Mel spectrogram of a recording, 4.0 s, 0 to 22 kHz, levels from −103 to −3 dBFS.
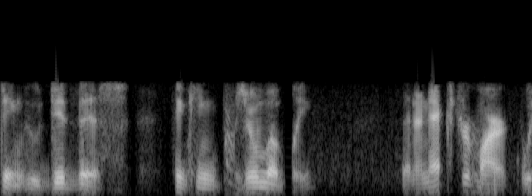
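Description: The whole recording has passed through a low-rate speech codec that models the voice with a vocal tract filter and pulse excitation instead of preserving the waveform. What comes through is a line band of about 300 Hz to 3.7 kHz with plainly audible codec damage, a rough, slightly synthetic edge that fits an 8 kbit/s G.729-type codec.

From 1.70 to 1.80 s there is VoIP packet loss concealed by the speech codec. About 60 ms of audio never arrived, which fits three lost packets. The decoder filled the gap by extending its last pitch and filter settings at falling gain, so the sound smears into a buzzy tone or coloured noise that fades. Because each frame builds on the one before, the voice stays weak or distorted for a short while after the packets return.

At 2.12 s the input likely switched to a poorer device. There is an 80 ms silence at the change. After that, nothing above 3.8 kHz comes through, the level drops somewhat, and a faint new background noise sits well under the signal. 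The sound stays duller and boxier to the end.

From 3.53 to 3.68 s a second concealed packet loss covers about 40 ms, consistent with two lost packets. It produces the same stretched, fading sound, and the voice again stays weak or distorted for a short while after.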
